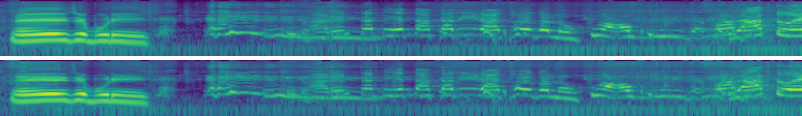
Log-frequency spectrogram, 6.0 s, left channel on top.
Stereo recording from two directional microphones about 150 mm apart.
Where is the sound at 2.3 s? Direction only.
25° left (ahead or behind).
